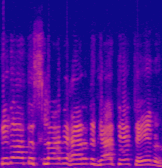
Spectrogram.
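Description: A man uses a put-on character voice, squeaky and extremely high in pitch. He talks at a moderate pace.

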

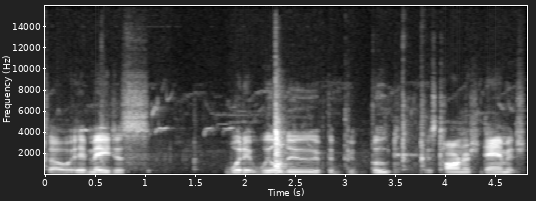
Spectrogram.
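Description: Light background noise sits behind the voice. The pace is moderate. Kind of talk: tutorial. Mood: relaxed, casual. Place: garage.

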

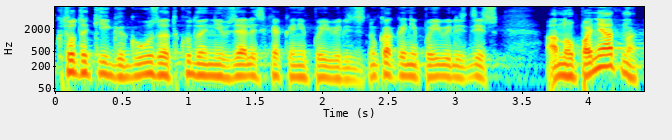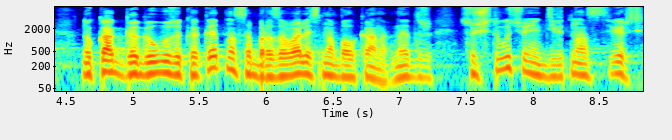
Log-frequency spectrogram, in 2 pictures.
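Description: Talking at a very fast pace, a man shows a dark, mellow tone, ordinary pitch variation and big swings in loudness. The background is quiet. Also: medium pitch for a man. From Gagauzia, Moldova; Moldova. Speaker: journalist, head of a news site. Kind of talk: interview. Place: studio. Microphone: lapel.

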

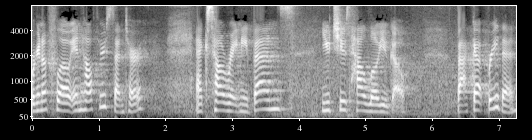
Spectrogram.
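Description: Light background noise can be heard as a woman speaks. Her pace is moderate and her pitch varies in an ordinary way. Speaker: yoga instructor. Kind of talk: guided yoga class with breath cues. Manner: rhythmic breath-paced cueing, short commands; calm, gentle and encouraging. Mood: calm, soothing. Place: home room.

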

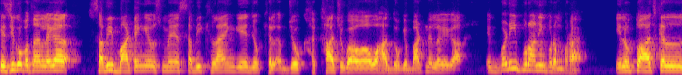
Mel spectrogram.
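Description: The man keeps a moderate pace, and the background is quiet. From Uttarakhand, India (Rishikesh); Uttarakhand, India. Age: 40s. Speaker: author; guest. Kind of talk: interview. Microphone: earbuds.

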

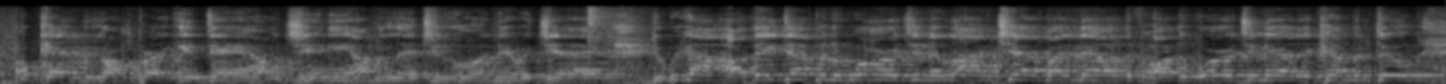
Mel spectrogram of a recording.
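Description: Very fast and with hardly any pauses, a man talks at a high pitch with ordinary pitch variation, audible room echo and music in the background. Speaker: show host. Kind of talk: casual show hosting banter. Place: studio.

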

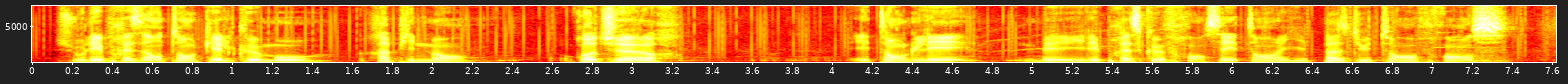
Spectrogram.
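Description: A man with a fairly high voice and a dark, mellow tone speaks at a moderate pace with fairly even intonation, leaving long, frequent pauses. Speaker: book blogger, panel moderator. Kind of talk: panel moderation at book fair. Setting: stage with audience. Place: stage. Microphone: handheld.

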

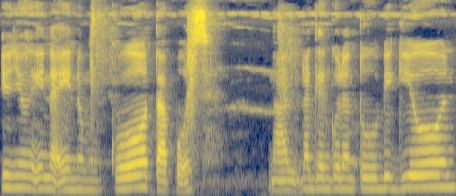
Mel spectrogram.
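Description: A woman with a fairly low pitch speaks on a very clean recording with a silent background. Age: 30s. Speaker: vlogger. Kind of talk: casual vlog talk. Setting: kitchen at home.

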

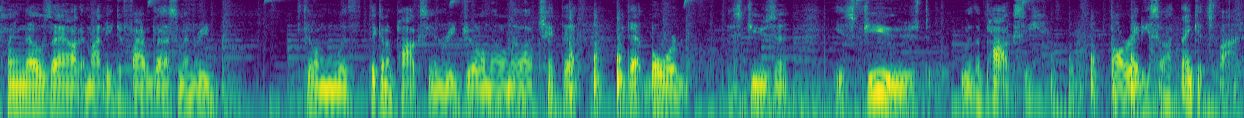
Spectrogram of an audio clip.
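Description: Clear music plays in the background as the speaker goes at a moderate pace with ordinary pitch variation. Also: man. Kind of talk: casual DIY walkthrough narration. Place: boat. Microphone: phone near.

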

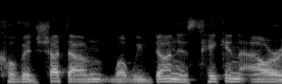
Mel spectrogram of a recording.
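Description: Against a quiet background, a man speaks with fairly even intonation in a dry sound with no echo. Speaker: webinar host. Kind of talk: webinar presentation. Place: office. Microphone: lapel.

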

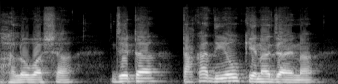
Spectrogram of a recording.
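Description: On a very clean recording with a silent background, a man with a slight Hindi accent speaks at a medium pitch in a dark, mellow tone with fairly even intonation. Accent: slight Hindi accent in Bengali. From Mumbai, India. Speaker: social worker and aspiring politician. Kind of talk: interview.

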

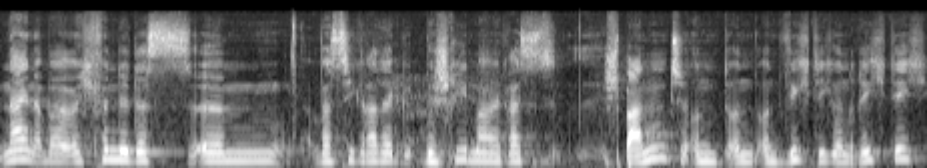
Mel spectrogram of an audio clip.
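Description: Intonation is fairly even throughout. The speaking pace runs fairly quick. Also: man. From Hamburg, northern Germany. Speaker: accessibility consultant and dancer. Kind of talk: panel discussion. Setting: conference hall with audience. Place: hall. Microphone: handheld.

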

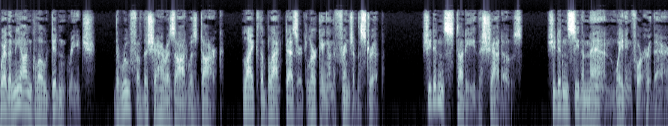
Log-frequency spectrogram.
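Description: Vocal fry from a man with a fairly low pitch and very wide pitch swings. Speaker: audiobook narrator. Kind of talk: audiobook narration.

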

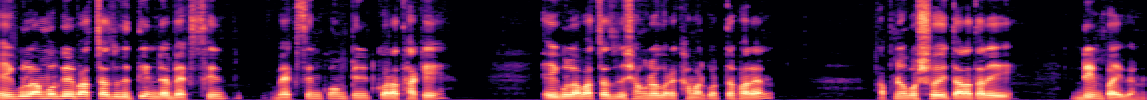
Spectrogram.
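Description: A man's voice, dark and mellow in tone, sits at a fairly high pitch. His intonation is monotone and flat, with a dry, close sound and no echo. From Bangladesh, Jamalpur. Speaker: poultry farmer and YouTuber. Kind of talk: farm vlog tutorial.

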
